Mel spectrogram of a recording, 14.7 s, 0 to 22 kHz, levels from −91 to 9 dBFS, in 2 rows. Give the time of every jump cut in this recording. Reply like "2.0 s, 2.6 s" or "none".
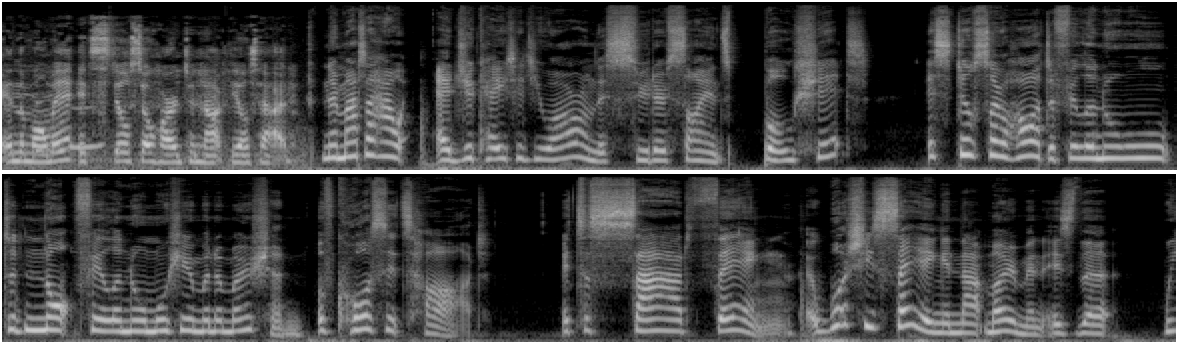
none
